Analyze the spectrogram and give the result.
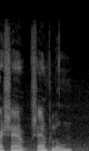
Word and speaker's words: Champloo: Even some old ones like Cowboy Bebop, Samurai Champloo. That's how you pronounce the last part? – There's no N in it, but yes.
